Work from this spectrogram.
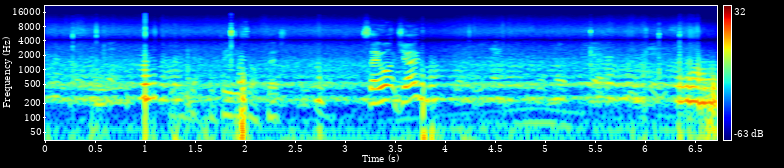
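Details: Aggressive honeybee colony being split and relocated from a top bar hive; a continuous low humming buzz, with individual bees' whining tones swooping up and down as they fly close, plus scattered taps of handling.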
